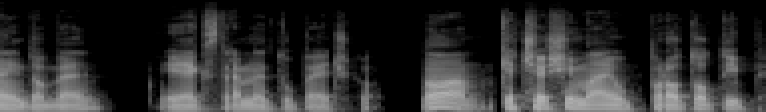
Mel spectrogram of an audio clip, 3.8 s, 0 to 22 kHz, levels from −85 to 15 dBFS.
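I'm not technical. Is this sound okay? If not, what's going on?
No. At about 2.35 to 2.39 seconds there is a short concealed packet loss. A tiny piece of the speech, about 20 milliseconds, never arrived in time, so the receiver filled the hole by stretching the sound just before it and then blended back into the real speech. You hear a quick smear or wobble rather than silence. An ordinary dropout would leave a brief gap of nothing, and a click would be a sharp snap.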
